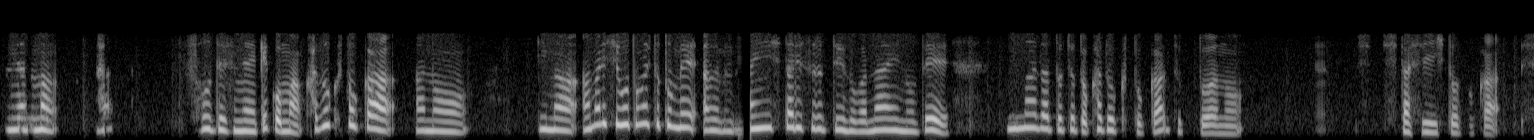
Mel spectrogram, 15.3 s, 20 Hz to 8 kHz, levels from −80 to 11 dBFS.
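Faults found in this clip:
Brief buzzy hold, then dropout to silence, 7.38 to 7.50 s. Packet loss with pitch repetition in the receiver's concealment: last pitch period looped, faded over roughly 50 ms, 120 ms gap, fits four lost 30 ms packets; speech resumes via short cross-fade.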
